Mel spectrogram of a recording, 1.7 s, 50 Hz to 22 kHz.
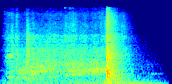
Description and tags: sliding door closing 2, quad
Quad recording of sliding glass door closing. Left, right, Left surround, right surround channels. Recorded with Zoom H2n.
closing, door, l, ls, quad, r, rs, sliding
